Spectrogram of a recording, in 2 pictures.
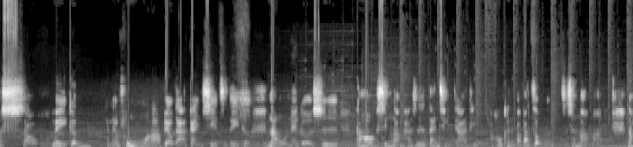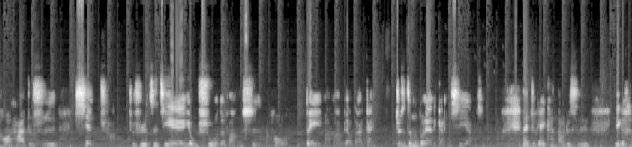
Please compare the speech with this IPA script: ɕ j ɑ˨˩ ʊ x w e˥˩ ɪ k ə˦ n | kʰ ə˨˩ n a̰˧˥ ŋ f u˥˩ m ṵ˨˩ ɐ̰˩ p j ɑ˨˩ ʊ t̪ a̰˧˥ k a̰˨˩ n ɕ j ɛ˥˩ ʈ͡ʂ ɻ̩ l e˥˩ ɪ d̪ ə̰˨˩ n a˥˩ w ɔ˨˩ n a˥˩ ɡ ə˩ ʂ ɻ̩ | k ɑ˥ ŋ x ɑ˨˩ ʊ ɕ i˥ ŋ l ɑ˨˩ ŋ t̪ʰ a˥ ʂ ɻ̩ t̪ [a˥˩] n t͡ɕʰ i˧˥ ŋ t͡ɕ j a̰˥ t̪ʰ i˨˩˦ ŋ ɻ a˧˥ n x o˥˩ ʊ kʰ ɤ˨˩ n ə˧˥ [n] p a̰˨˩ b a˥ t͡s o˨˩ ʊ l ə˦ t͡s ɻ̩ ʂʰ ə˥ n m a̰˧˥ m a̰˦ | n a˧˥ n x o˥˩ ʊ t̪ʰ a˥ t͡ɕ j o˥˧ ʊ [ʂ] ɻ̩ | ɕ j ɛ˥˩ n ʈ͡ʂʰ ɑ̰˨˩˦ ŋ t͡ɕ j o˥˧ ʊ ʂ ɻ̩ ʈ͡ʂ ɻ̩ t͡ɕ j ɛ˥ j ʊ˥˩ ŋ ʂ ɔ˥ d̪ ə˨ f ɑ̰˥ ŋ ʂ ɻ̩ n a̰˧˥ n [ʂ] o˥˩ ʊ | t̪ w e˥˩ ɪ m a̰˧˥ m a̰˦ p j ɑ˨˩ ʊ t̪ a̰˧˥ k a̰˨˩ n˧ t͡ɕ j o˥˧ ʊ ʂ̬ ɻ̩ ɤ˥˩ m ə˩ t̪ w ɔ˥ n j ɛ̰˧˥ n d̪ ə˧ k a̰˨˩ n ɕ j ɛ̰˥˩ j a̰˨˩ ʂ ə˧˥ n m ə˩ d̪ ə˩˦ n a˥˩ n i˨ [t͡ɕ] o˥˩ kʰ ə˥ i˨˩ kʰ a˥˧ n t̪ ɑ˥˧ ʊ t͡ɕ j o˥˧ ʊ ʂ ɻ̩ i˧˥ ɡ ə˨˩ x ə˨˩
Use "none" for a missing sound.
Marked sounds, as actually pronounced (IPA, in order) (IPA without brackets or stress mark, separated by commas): a˥, ŋ, ʂ, x, t͡ɕ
